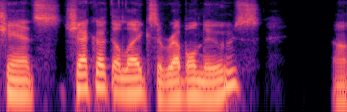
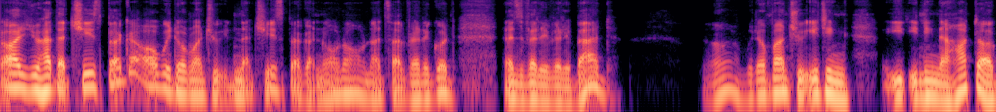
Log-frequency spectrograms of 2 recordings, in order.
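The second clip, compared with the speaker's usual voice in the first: terrible, bad fake German accent; 8 semitones higher than usual. Acting out a voice that scolds someone about what they eat, in a bad German accent. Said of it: "I know it's a terrible uh, German accent".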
